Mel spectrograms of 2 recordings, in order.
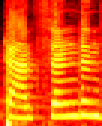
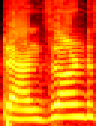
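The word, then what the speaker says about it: transcend: இந்த இடத்துலையும் டிரான்செண்ட்னு சொல்லக்கூடாது, டிரான்செண்ட் சொல்லணும். எஸ்ஸை வந்து இசட்னு உச்சரிக்கணும்.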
